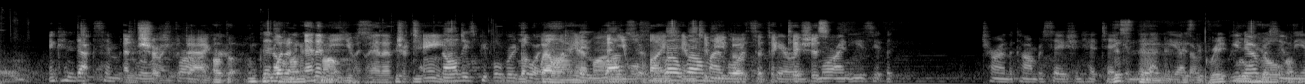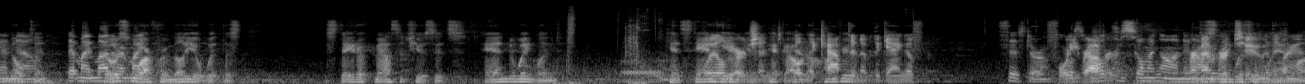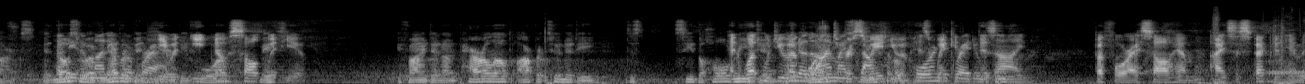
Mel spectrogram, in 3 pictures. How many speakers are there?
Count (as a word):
three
